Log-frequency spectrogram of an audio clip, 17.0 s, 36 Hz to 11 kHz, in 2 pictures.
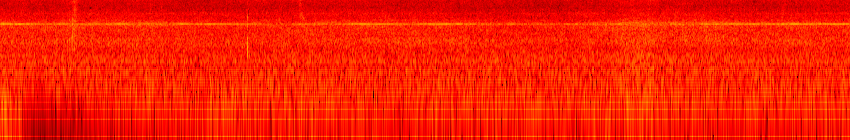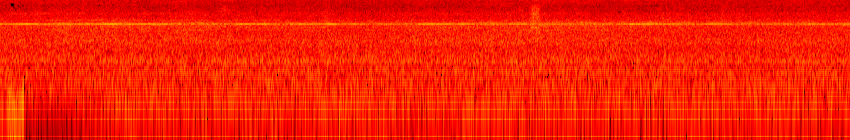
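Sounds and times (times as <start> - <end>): high-pitched whine: 0.0 - 17.0
idling truck drone: 0.0 - 17.0
fire truck engine idling: 9.4 - 17.0.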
